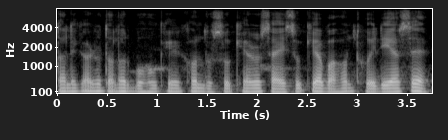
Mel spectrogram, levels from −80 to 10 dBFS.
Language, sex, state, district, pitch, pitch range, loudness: Assamese, male, Assam, Sonitpur, 115 Hz, 110-120 Hz, -18 LUFS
